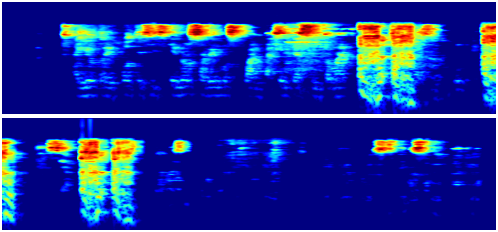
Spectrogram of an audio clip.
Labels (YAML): expert_labels:
- quality: good
  cough_type: unknown
  dyspnea: false
  wheezing: false
  stridor: false
  choking: false
  congestion: false
  nothing: true
  diagnosis: lower respiratory tract infection
  severity: mild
